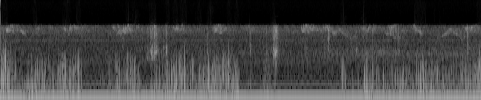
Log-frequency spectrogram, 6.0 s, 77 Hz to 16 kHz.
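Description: Knocks and clicks as the parts of an airsoft MP40 are handled and fitted back together, over a steady low rumble, with birds chirping now and then.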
